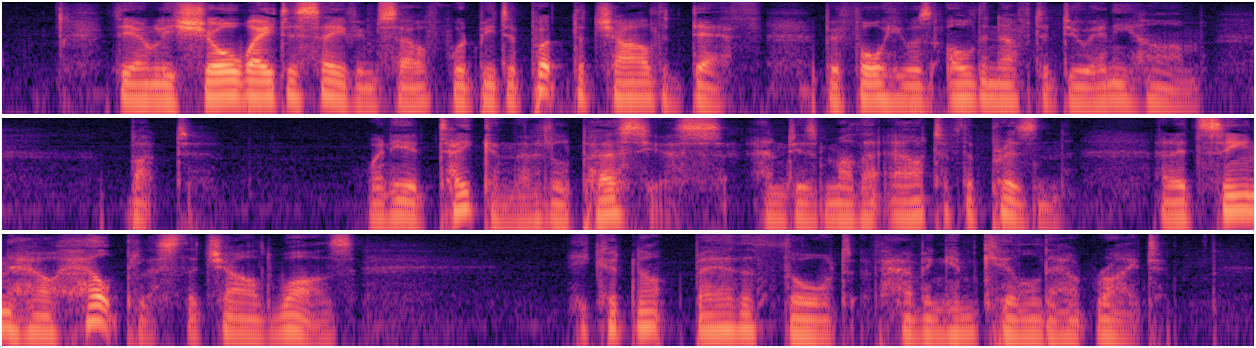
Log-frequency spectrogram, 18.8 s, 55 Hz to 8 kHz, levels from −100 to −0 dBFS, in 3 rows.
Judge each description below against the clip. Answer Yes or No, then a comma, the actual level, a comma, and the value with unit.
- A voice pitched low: Yes, low, 100 Hz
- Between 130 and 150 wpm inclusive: No, average, 185 wpm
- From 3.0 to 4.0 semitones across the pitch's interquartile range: Yes, average, 3.3 semitones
